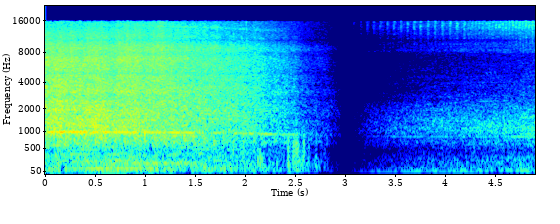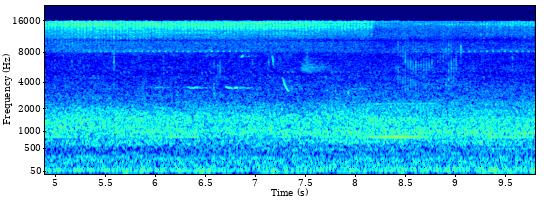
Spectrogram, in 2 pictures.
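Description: Semi-truck and highway traffic passing, a loud rushing noise with a low rumble that fades out about three seconds in. After that comes a steadier, quieter outdoor noise.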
